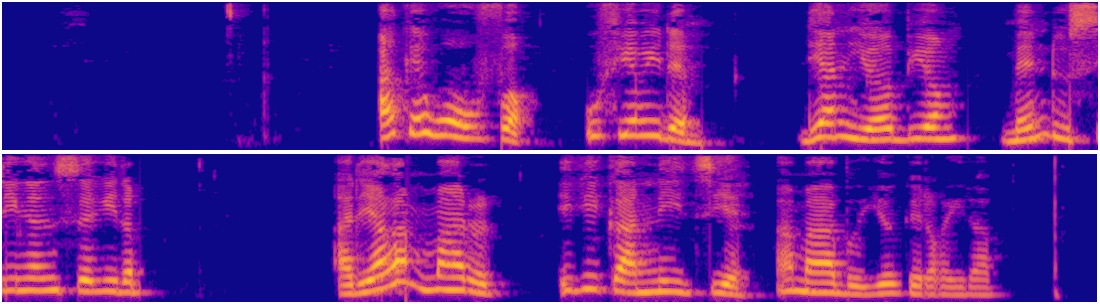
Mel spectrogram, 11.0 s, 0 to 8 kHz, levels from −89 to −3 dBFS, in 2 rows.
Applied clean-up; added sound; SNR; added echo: none; none; none; none.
